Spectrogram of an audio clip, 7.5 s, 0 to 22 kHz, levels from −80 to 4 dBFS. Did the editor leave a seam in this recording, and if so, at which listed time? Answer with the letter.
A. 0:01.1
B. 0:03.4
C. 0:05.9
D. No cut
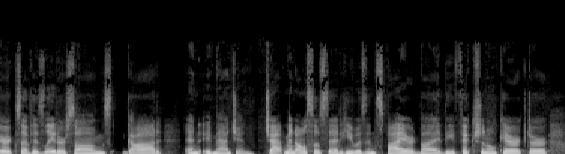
B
